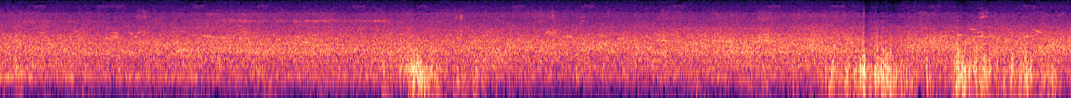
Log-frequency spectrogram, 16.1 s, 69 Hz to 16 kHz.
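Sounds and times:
rushing road noise: 0.0 - 16.0
wind on microphone: 5.9 - 7.3, 12.3 - 16.0.

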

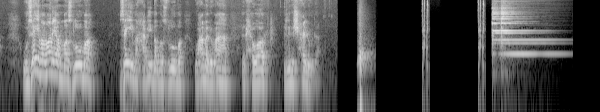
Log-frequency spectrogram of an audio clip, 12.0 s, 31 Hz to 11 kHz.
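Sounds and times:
sharp clicks: 8.4 - 8.6, 9.6 - 9.8
bell ding: 9.8 - 11.5.

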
